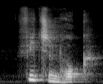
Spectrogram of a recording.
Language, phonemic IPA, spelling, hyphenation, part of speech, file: Dutch, /ˈfit.sə(n)ˌɦɔk/, fietsenhok, fiet‧sen‧hok, noun, Nl-fietsenhok.ogg
- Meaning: a roofed place where bicycle can be stalled; a bicycle shed (often (semi-)open)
